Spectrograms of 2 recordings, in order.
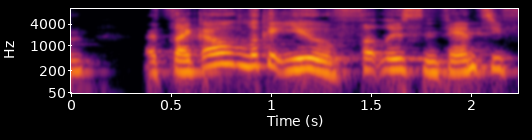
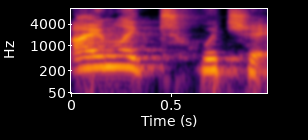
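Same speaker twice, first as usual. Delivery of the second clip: plain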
